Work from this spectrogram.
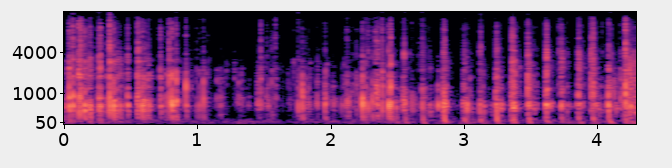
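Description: A small, closed, hollow green metal Altoids mint tin is gripped in both hands and tapped fast with fingernails on the lid, sides and edge. About 26 sharp, dry clicks come in quick, uneven bursts, with a thin tinny ring around 645 Hz and bright, high ticks. Each tap dies away almost instantly.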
